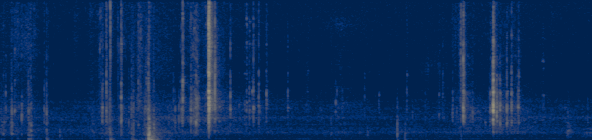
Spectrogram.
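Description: Faint, scattered knocks and taps of sealed cardboard trading-card boxes being lifted off a stack and handled, the loudest about one and a half seconds in, with a couple of sharper clicks near the end.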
